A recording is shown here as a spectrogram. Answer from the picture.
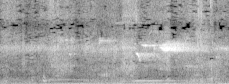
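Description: Small birds chirping and twittering over steady garden ambience, with the loudest high chirp about one and a half seconds in.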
